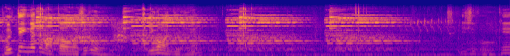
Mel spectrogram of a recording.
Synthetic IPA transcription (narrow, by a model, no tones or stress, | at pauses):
kʌɭt͈eiŋɡet͡ɕ͈omak͈awʌɣad͡ʑiɡoiɡʌmanːiɡie | iɕ̬ʰiboɡe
